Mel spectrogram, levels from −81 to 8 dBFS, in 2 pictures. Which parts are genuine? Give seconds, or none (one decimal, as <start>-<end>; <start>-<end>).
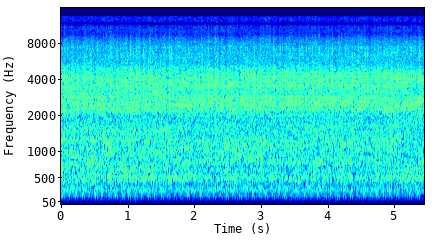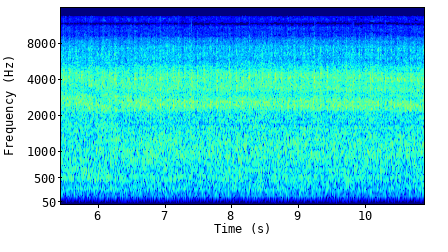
0.0-5.3; 7.2-10.9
